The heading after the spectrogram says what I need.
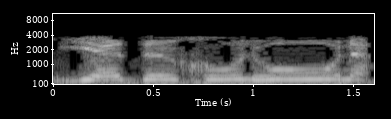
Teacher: നാസ് മുതൽ നമ്മൾ പഠിച്ചു വരുന്നു യദ്ഖുലൂന യദ്ഖുലൂന എന്നല്ല പാരായണം ചെയ്യേണ്ടത് യദ്ഖുലൂന ആ ദാല് വെളിവായി തന്നെ പറയണം യദ്ഖുലൂന കാരണം ദാല് കൽക്കലത്തിന്റെ അക്ഷരമാണ് കുത്തുബ് ജദ് എന്ന അഞ്ചക്ഷരങ്ങളിൽ പെട്ട അക്ഷരമാണ് ദാല് അതുകൊണ്ട് വെളിവാക്കി പറയണം യദ്ഖുലൂന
